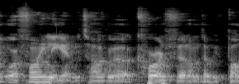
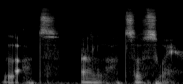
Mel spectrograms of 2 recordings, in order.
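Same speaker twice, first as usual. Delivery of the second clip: unvoiced whispered warning, slow; spooky whisper; 3 semitones lower, 11 dB quieter, slower than usual. Host whispers the swearing warning to listeners, hushed and spooky. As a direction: breathe the warning like a ghost story.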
